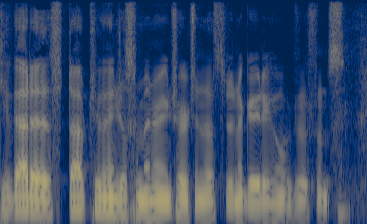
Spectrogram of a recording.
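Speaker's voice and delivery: soft, low-effort mumble. Retelling a scene, quoting a character's message: imitating a mumbled line. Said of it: "kinda mumbles it as he takes a shot".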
